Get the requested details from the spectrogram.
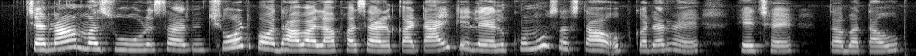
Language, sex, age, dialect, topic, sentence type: Maithili, female, 36-40, Angika, agriculture, question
